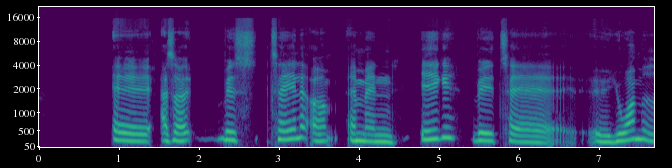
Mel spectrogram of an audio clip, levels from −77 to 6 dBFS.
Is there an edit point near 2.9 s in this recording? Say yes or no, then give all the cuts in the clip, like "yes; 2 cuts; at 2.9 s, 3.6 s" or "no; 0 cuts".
yes; 1 cut; at 2.9 s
